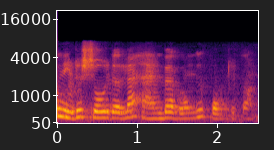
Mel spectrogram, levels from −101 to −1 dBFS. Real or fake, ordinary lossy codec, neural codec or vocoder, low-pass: fake; Opus, 64 kbps; codec, 16 kHz, 0.8 kbps, ZipCodec; 7.2 kHz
